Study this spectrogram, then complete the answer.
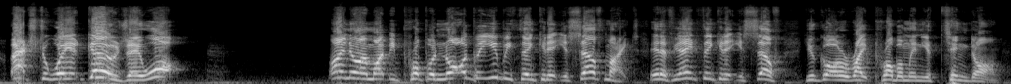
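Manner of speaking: high-pitched, exaggerated British accent; over-the-top British. Streamer defending a hot take to viewers in an overdone British accent. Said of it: "went a little too British there".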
